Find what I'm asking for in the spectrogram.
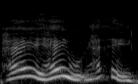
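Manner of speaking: high, sing-song hey; wake-up call. Retold or imitated. Waking her sleeping cousin.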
